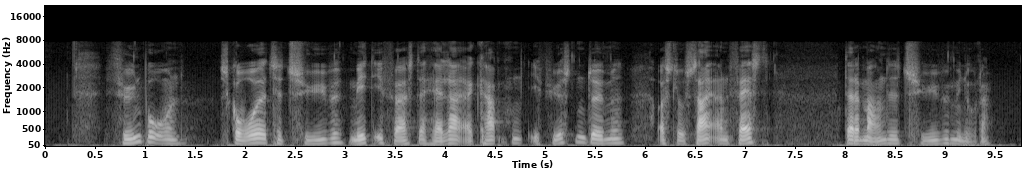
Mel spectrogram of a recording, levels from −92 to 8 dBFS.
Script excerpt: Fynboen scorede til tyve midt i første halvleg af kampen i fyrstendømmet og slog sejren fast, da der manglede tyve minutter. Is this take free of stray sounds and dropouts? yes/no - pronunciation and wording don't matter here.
yes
